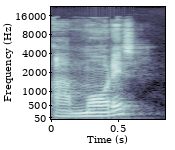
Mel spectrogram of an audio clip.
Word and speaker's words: amores: Entonces, como la O es larga y está en la penúltima sílaba, eso hace que la penúltima sílaba sea la tónica, por tanto, amores es llana.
